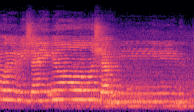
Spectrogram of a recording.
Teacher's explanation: یہاں پر نون تنوین تھا اور شین جو ہے حروف اخفاء میں سے ہے، تو اسی لیے ہم نے یہاں پر غنہ کیا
